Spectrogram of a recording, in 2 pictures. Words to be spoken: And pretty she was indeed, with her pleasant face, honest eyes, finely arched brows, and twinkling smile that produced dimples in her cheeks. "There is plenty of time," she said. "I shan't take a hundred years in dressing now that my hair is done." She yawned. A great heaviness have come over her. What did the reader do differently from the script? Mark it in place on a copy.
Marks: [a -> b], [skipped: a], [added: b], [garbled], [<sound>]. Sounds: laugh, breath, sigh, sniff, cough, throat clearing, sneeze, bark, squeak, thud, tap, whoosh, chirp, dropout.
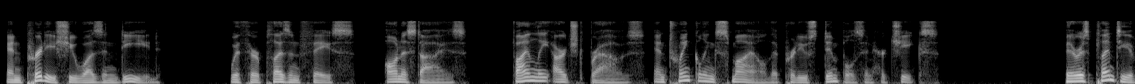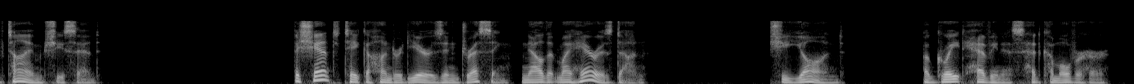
And pretty she was indeed, with her pleasant face, honest eyes, finely arched brows, and twinkling smile that produced dimples in her cheeks. "There is plenty of time," she said. "I shan't take a hundred years in dressing now that my hair is done." She yawned. A great heaviness [have -> had] come over her.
